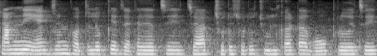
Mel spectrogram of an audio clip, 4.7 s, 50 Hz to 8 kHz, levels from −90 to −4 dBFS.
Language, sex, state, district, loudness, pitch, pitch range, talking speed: Bengali, female, Jharkhand, Jamtara, -17 LUFS, 185 Hz, 185-190 Hz, 150 wpm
